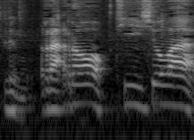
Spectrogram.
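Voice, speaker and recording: A young man from Thailand, a singer, chatting casually and playfully with fans at home while reading out their comments on a phone live stream. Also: a little fast. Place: at home, in sleepwear.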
